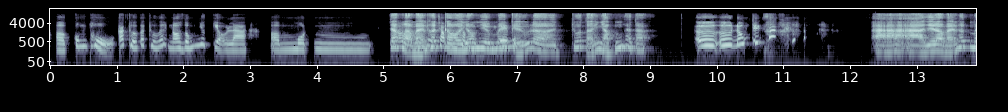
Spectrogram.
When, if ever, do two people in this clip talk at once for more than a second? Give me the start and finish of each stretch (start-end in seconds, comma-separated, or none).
5.1-7.0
